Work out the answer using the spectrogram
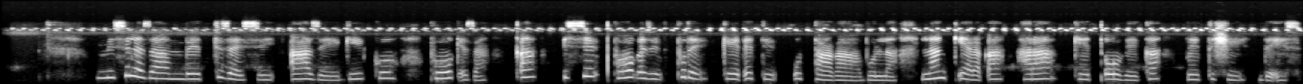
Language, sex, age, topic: Gamo, female, 25-35, government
